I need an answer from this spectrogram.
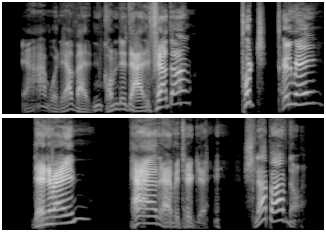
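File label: Norwegian dub, mann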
